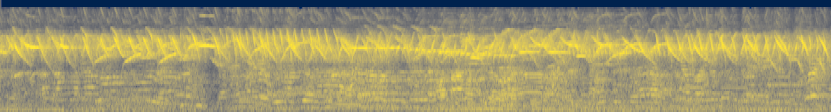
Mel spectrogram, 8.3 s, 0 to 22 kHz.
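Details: Canary at a Pringsewu bird-singing competition on 22 September 2019. Continuous high warbling trills and sweeping chirps carry on without pause, layered with other singers and distant human voices.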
